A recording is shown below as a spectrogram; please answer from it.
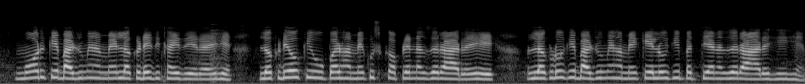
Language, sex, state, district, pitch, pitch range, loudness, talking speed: Hindi, female, Uttar Pradesh, Etah, 280 Hz, 265-290 Hz, -21 LUFS, 240 wpm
